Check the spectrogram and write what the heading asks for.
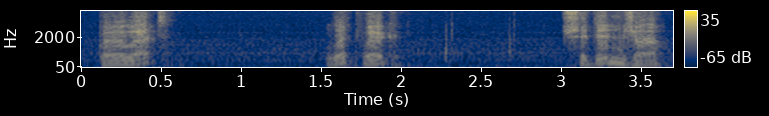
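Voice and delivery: ordinary delivery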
